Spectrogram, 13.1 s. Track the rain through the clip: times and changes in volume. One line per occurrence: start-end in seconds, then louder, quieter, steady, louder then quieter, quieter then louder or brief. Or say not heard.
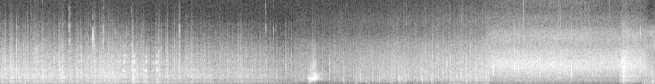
0.0-13.0 quieter then louder.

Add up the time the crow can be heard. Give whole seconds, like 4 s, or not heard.
not heard.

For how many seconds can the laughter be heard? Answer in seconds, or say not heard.
2 s.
